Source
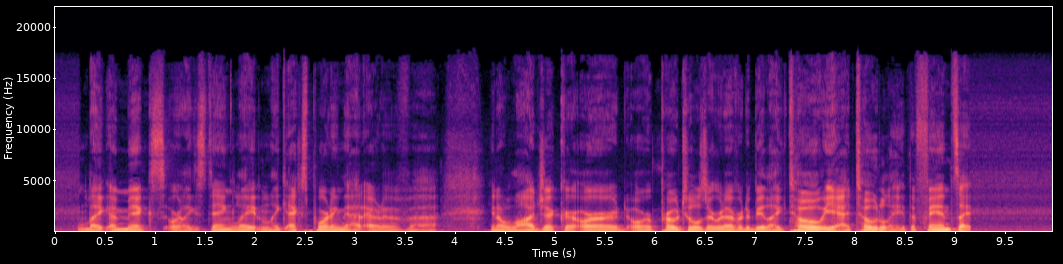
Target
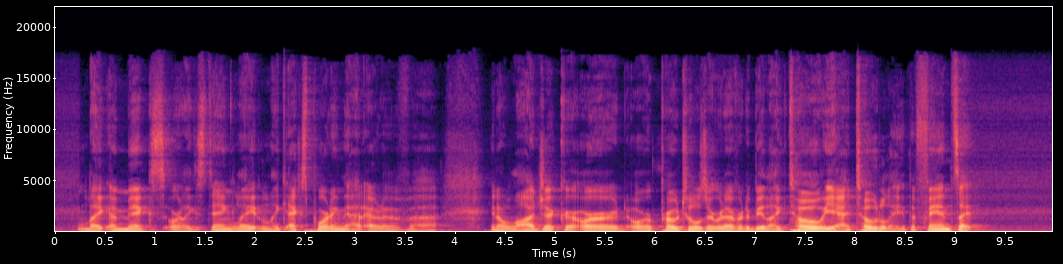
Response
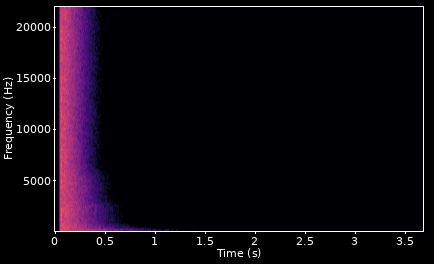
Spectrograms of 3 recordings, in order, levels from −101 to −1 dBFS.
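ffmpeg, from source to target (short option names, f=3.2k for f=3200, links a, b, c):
-filter_complex "[0:a]asplit=2[a][b];[1:a]atrim=start_sample=2205,highshelf=f=4.8k:g=10.5[c];[b][c]afir=irnorm=-1:irlink=0,volume=-26dB[d];[a][d]amix=inputs=2:normalize=0,volume=2.5dB"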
